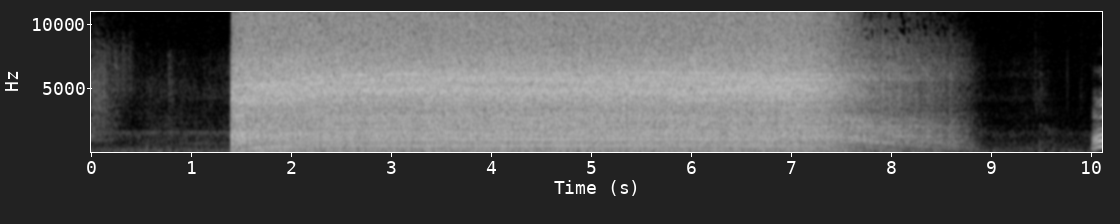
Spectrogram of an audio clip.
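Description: Bench belt sander switched on, spinning up with a brief rising whine, then running loud and steady for about six seconds while a cast sterling silver bullet's base is ground down. It is then switched off and winds down to a stop.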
